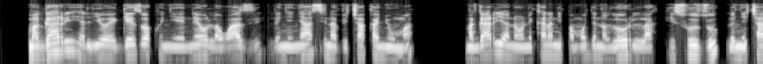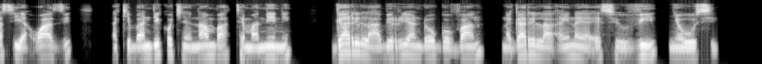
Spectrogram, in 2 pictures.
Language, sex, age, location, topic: Swahili, male, 25-35, Kisumu, finance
